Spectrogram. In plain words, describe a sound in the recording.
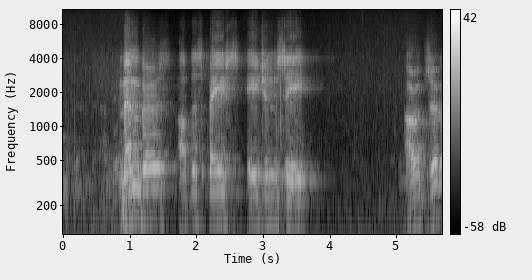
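A middle-aged man speaks out loud to a hall.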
